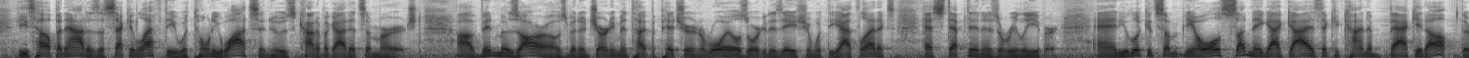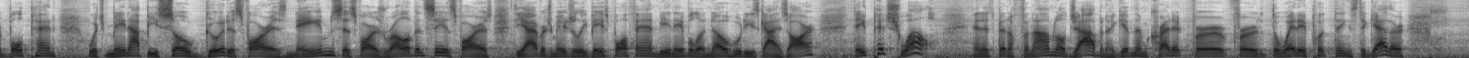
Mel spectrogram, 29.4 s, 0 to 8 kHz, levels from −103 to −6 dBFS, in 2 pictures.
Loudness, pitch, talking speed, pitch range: -21 LUFS, 115 Hz, 235 wpm, 105-125 Hz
